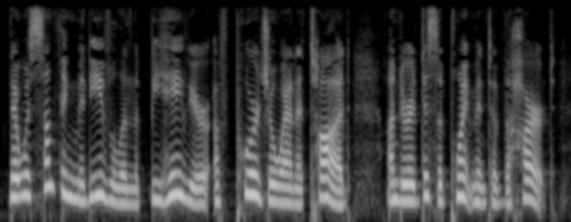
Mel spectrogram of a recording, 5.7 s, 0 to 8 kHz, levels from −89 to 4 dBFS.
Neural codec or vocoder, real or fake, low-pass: none; real; 7.2 kHz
